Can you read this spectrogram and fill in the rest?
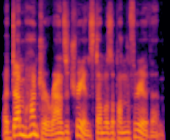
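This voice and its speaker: Fast-talking man reading screenplay action. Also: mid-range voice, big pitch swings, dry recording, clean studio sound. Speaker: script reader, narrator.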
